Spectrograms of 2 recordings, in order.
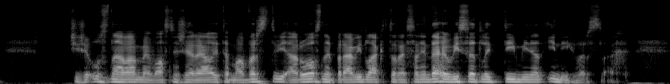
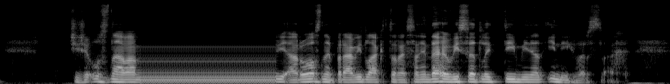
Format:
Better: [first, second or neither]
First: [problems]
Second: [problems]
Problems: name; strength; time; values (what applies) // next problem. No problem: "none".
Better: first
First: none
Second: audio freezing; at 1.5 s for 1.5 s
